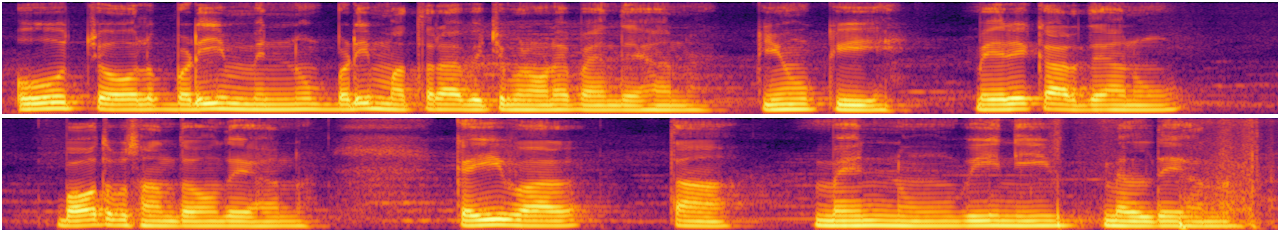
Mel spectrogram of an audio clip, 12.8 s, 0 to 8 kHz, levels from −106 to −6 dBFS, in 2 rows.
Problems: background sounds at intervals, continuous background conversations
